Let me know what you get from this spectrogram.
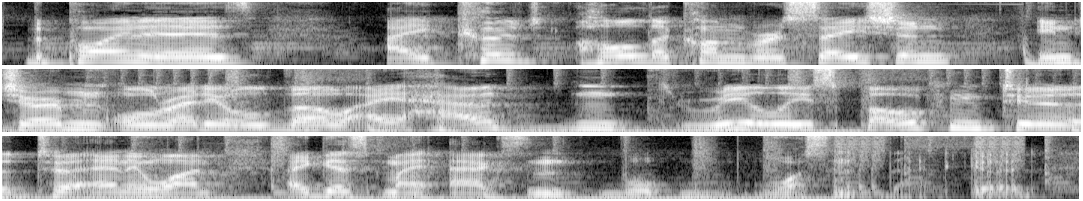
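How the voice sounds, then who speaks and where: Young man, fairly high voice, slow and rambling, soft guitar music behind. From Sweden. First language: Swedish. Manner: unhurried, rambling, many fillers and restarts. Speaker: YouTuber. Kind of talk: casual vlog talk to camera.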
